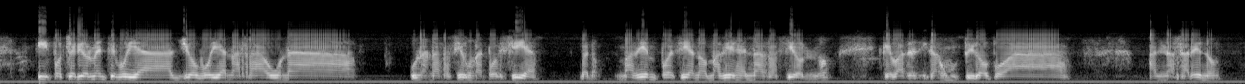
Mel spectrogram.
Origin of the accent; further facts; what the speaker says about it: Marbella, Andalusia, Spain; Y bueno, Marbella, porque yo soy de aquí, de Marbella, y la banda de Marbella, aunque seamos nosotros de San Pedro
